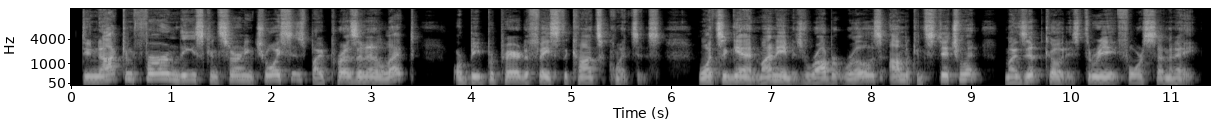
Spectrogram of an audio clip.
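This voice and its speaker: American man, higher-pitched voice, emphatic, indignant, impassioned political advocacy. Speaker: host and political activist.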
